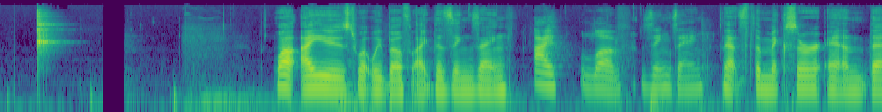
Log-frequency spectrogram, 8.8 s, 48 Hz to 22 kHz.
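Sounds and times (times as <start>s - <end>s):
glasses of Bloody Mary clinking in a toast: 0.4s - 0.8s
speech: 2.8s - 8.8s.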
